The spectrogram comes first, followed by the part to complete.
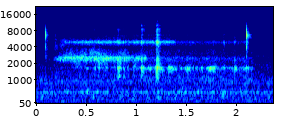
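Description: Faint draw on a vape mod: a steady, high thin whistle of air pulled through the atomizer, with a single sharp crackle about a second in.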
